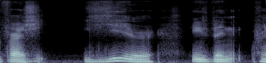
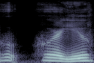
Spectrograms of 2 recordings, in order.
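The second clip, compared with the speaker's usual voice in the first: put-on frightened voice, pitched up, close to tears; 6 semitones higher than usual. Imagining Suku meeting Reven without his mask, scared, near tears. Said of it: "Suku would be kind of scared".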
